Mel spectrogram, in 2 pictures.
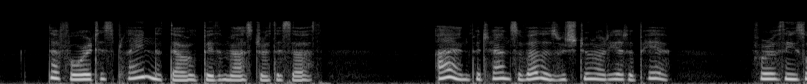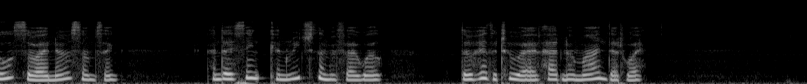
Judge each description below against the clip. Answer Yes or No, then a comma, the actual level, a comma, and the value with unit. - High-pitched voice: Yes, high, 230 Hz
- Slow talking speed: No, average, 180 wpm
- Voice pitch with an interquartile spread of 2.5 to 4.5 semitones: Yes, average, 3.6 semitones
